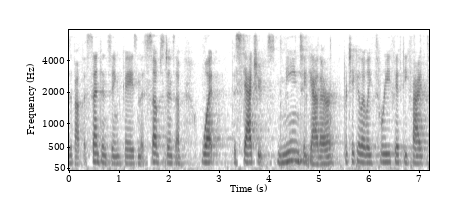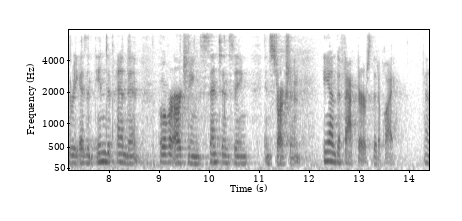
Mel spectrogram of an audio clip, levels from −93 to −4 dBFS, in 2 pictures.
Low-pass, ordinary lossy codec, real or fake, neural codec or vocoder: 7.2 kHz; Opus, 32 kbps; real; none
